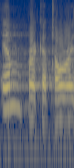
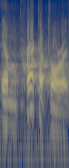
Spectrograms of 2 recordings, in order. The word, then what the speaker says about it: imprecatory: I sometimes hear people call them imprecatory psalms. Well, they're still imprecatory psalms, even though they mispronounce the word. But it's possible to understand it the other way. Both of these pronunciations are acceptable, but an imprecatory psalm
